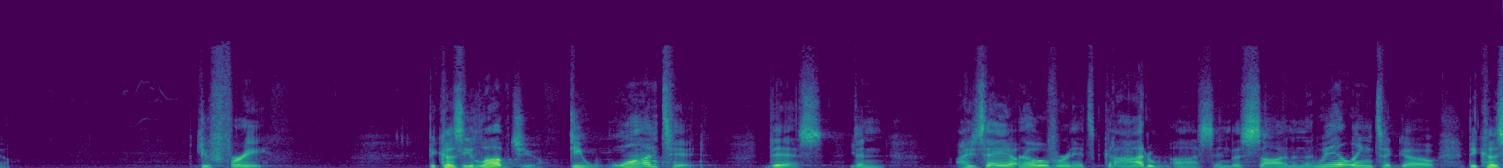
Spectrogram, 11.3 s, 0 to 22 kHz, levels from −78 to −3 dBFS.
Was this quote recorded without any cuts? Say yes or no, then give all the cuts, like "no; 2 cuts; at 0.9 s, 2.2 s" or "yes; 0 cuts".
no; 8 cuts; at 1.5 s, 4.3 s, 6.4 s, 7.6 s, 8.0 s, 8.8 s, 9.2 s, 9.8 s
